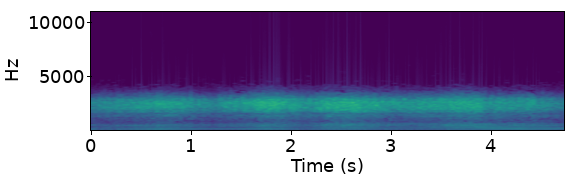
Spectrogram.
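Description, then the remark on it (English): A pilotless torpedo plane is catapulted off a launch track and takes off, its engine a steady, buzzing drone with strong low harmonics that swells slightly in loudness over several seconds, with no voices. “You see, Commander, the torpedo plane will be catapulted off that track over there.”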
